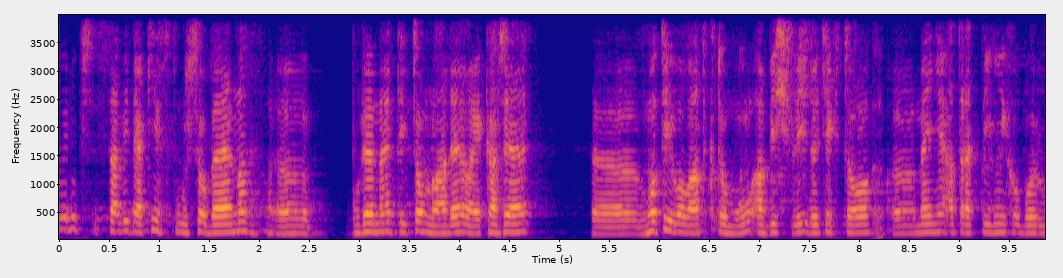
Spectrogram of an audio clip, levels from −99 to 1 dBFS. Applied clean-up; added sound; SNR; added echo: neural mask model DeepFilterNet 3.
